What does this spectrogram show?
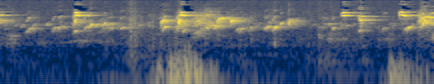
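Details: Short burst of goldfinch song of the 'betbeta' and 'setseta' kind, aimed at provoking a goldfinch to sing: bright chattering phrases broken by two low fluttering thumps, the twitter rising again after each.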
